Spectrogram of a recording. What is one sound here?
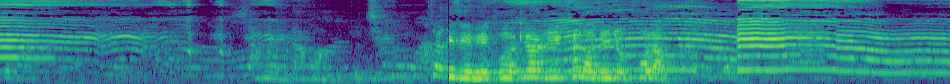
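A toddler cries loudly and wails.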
